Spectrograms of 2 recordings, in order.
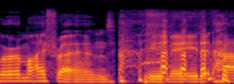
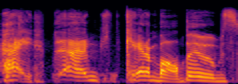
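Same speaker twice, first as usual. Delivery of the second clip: woozy, slow, drugged-out, drawn-out delivery; 3 semitones higher than usual. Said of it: "And this is after drugs".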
